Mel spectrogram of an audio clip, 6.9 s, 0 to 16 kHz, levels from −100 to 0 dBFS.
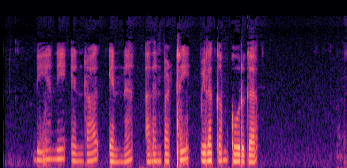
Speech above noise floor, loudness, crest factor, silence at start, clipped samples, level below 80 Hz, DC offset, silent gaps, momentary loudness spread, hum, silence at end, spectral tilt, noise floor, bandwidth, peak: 42 dB; -24 LUFS; 22 dB; 0.65 s; under 0.1%; -46 dBFS; under 0.1%; none; 10 LU; none; 1.8 s; -7.5 dB/octave; -65 dBFS; 7.2 kHz; -2 dBFS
